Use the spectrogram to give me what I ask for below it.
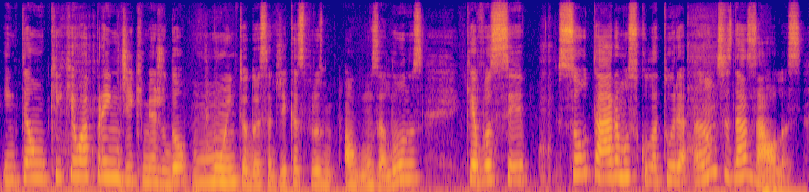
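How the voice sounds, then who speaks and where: A woman's voice: on the high side, very animated, brisk. A Brazilian woman, an English teacher and podcast co-host, chatting casually and explaining with lots of fillers in a Brazilian Portuguese accent.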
